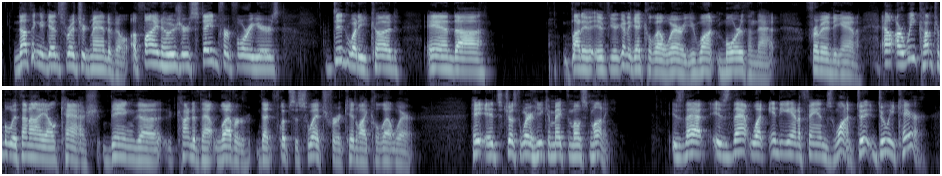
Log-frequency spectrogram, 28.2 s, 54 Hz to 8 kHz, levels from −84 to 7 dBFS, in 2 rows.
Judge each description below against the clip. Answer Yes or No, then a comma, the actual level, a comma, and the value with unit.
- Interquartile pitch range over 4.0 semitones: Yes, average, 4.7 semitones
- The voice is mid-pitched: Yes, medium, 155 Hz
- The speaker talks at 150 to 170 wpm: Yes, average, 160 wpm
